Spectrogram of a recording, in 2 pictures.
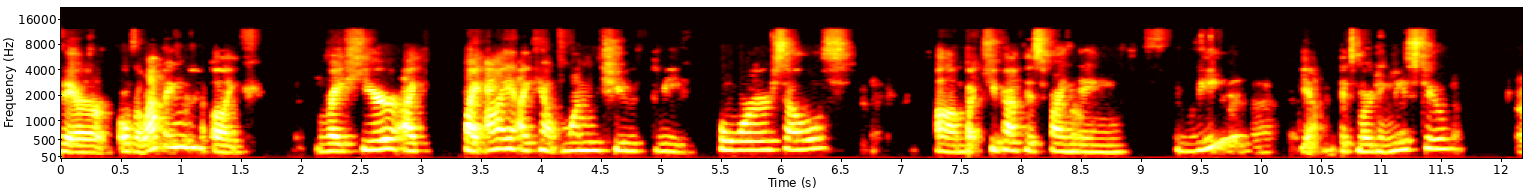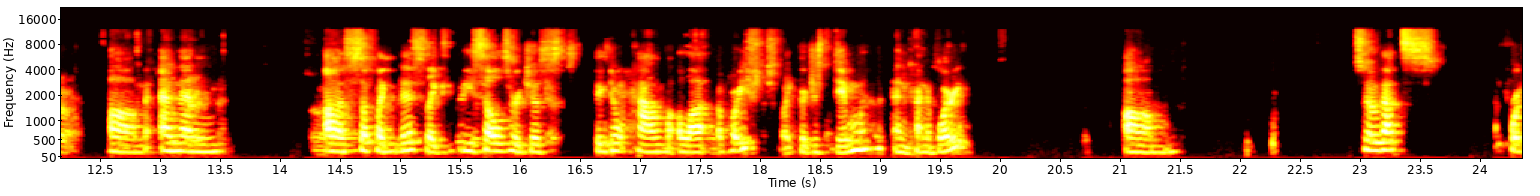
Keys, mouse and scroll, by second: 0.4 d, 1.1-5.1 scroll up 1, 1.5 click, 1.8 d, 5.1-5.8 scroll up 1, 5.8 click, 5.8-6.3 scroll up 1, 6.2 d, 7.1 d, 7.5 d, 9.4 click, 9.6 click, 9.9 click, 10.1 click, 10.1-10.9 scroll up 1, 10.9-11.2 drag, 10.9-11.6 scroll up 3, 11.4 d, 12.4 click, 13.4-13.8 drag, 17.3-17.7 drag, 18.8 d, 19.2 d, 20.3 d, 20.9 d, 21.1-24.3 scroll up 3, 21.8 d, 22.7 d, 23.1-23.5 drag, 23.7 d.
